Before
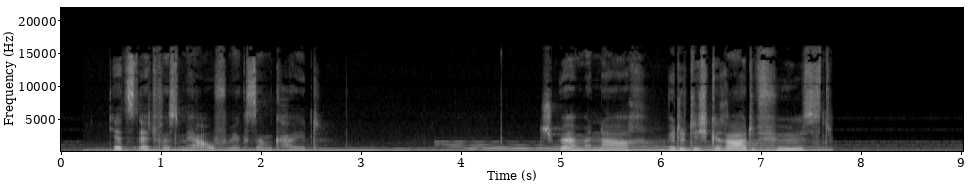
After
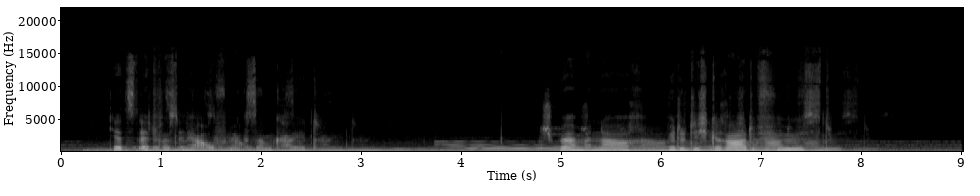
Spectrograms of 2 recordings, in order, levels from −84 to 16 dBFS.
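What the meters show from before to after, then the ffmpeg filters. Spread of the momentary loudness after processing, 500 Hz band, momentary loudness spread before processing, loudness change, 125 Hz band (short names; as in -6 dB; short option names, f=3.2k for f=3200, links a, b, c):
19 LU, -5.0 dB, 20 LU, -6.0 dB, -4.0 dB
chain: -filter_complex "[0:a]lowpass=f=1.1k:p=1,asplit=2[a][b];[b]aecho=0:1:380|760:0.188|0.0433[c];[a][c]amix=inputs=2:normalize=0,volume=-4dB"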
